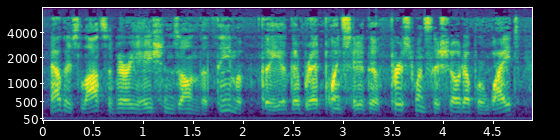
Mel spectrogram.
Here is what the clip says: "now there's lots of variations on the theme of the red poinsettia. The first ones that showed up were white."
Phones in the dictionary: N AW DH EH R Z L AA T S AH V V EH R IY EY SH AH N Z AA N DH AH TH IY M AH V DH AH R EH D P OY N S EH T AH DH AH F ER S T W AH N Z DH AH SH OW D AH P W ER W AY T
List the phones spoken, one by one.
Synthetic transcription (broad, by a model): N AW DH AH R Z L AA T S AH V V EH R IY EY SH AH N Z N DH AH TH IY M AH V DH AH R EH D P OY N S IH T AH DH AH F ER S T W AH N S DH AH SH OW D AH P W ER W AY T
